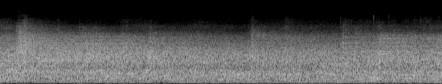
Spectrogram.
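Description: Hockey sticks knock against pucks with sharp clacks.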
